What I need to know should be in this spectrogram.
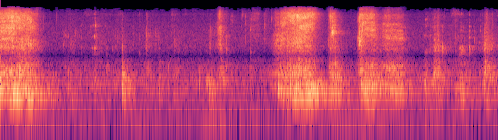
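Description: A young man slurps food loudly from a spoon.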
